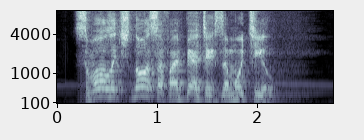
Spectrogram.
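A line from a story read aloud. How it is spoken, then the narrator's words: Nearly shouted. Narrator (Russian): почти выкрикнул Саша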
